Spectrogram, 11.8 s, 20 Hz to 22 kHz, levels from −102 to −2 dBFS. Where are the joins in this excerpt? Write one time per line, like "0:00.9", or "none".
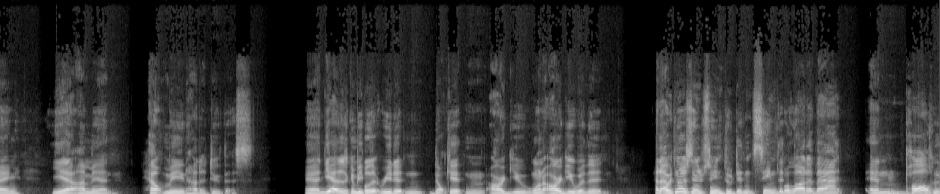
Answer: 0:02.3
0:04.6
0:05.6
0:08.4
0:09.1
0:09.8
